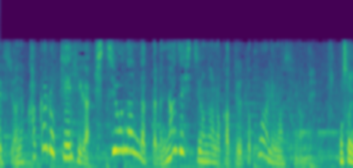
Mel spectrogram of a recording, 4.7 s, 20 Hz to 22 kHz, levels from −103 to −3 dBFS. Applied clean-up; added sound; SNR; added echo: none; none; none; none.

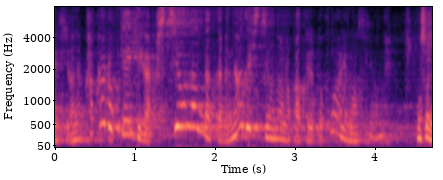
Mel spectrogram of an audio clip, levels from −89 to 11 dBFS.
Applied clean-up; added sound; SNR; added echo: neural separator model SepFormer DNS4.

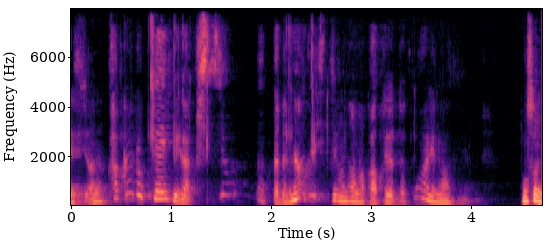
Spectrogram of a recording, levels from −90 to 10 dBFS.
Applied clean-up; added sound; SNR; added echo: neural mask model DeepFilterNet 3.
